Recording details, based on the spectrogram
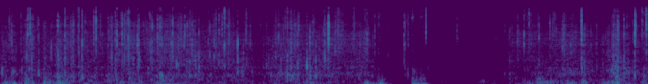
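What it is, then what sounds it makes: Plastic bubble wrap. A rolled tube of clear plastic bubble wrap is rubbed and crinkled with fingertips just above a microphone. Dense, bright crackling and rustling run continuously over soft low thumps of handling. The sound briefly thins to a hush near the middle before the crinkling builds back up.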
